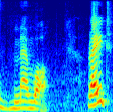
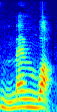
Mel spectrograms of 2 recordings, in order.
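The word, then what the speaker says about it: memoir: इज वई इट is ma'am right it's नॉट मेमोर लोग इसे मेमोर प्रोनाउंस करते हैं इट इज मेवा राइट आप इन सबकी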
